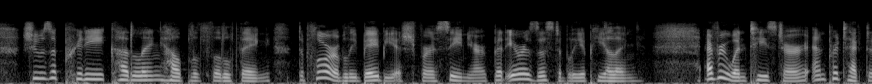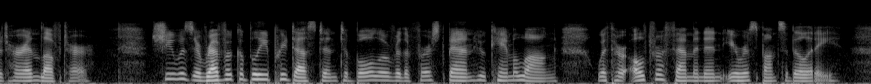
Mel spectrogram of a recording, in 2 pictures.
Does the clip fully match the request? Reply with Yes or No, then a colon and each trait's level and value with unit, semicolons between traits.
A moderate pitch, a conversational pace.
Yes: medium, 180 Hz; average, 150 wpm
